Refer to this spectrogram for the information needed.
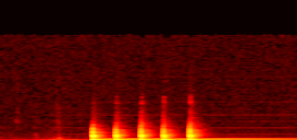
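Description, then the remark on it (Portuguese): Five firm, evenly spaced knocks on a wooden farmhouse door, fairly loud, with a low hollow ring lingering after the last one. No voices are heard. “bateu à porta da fazenda.”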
